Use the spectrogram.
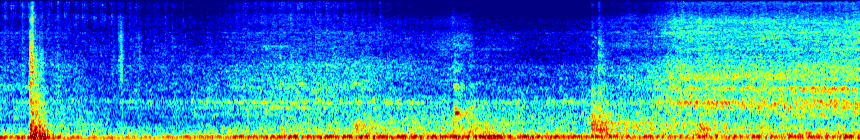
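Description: An older car engine idles steadily in an open engine bay, a continuous low rumble at moderate level with a few sharp clicks and knocks over it.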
